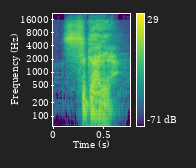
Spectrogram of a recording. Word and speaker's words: 스가랴: 스가랴 1장 1절을 보시면요 여기 사가랴라고 되어 있는데 이게 헬라식 발음이고 히브리식 발음은 스가랴입니다 스가랴 말라기 바로 앞에가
